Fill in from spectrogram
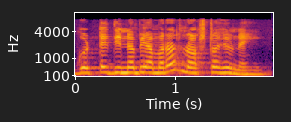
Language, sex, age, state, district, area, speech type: Odia, female, 30-45, Odisha, Puri, urban, spontaneous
